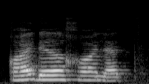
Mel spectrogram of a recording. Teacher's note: Dal yang sukunnya sukun asli dan berada di tengah-tengah bacaan maka cara bacanya dipantulkan tapi pantulannya kecil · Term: qqal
